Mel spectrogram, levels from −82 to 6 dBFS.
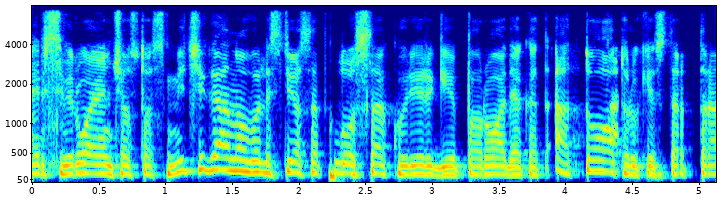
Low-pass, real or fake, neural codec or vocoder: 7.2 kHz; real; none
